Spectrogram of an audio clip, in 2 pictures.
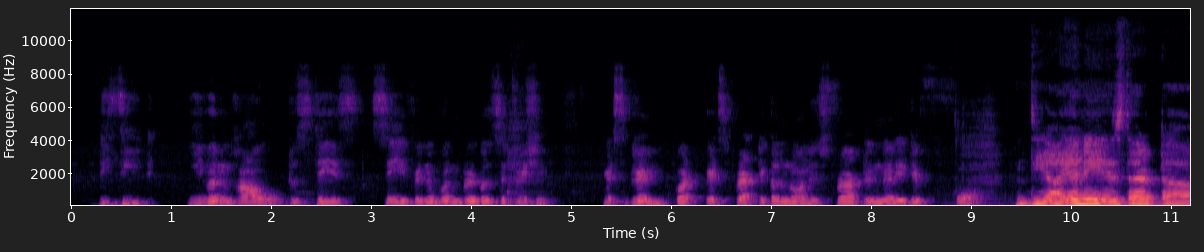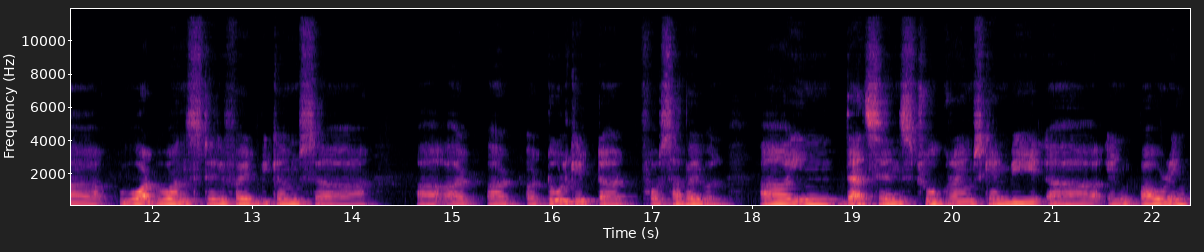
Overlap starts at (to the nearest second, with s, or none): none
